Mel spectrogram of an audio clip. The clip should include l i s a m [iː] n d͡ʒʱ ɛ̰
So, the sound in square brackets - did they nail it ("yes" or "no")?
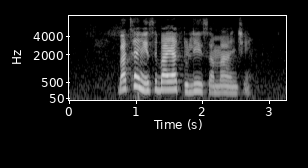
no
